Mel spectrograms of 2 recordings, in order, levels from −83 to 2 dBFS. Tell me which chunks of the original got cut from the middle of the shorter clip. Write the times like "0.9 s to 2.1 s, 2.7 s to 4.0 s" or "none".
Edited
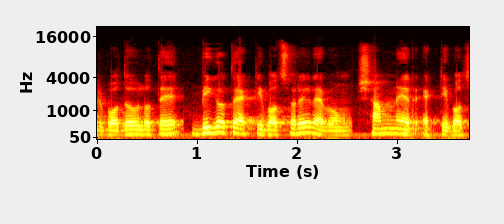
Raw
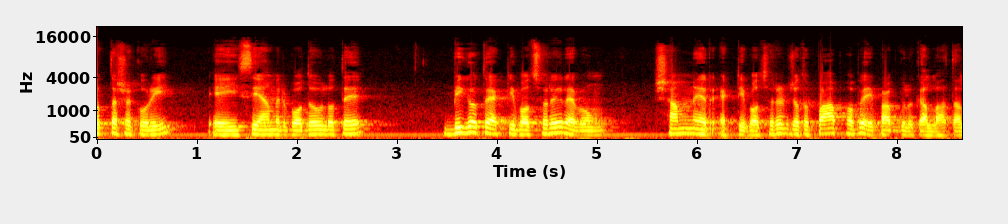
2.7 s to 3.4 s, 5.1 s to 5.6 s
